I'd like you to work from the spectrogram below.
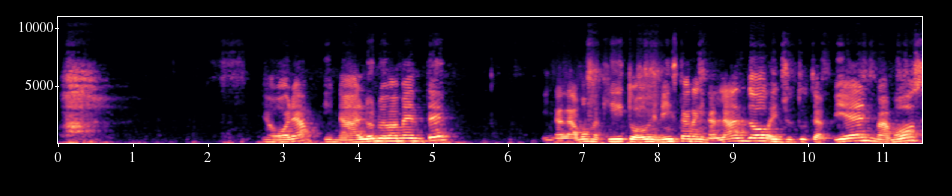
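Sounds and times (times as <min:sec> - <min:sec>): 
deep exhale during a guided breathing exercise: 0:00.0 - 0:00.8
speech: 0:02.7 - 0:05.3, 0:06.6 - 0:11.5.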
